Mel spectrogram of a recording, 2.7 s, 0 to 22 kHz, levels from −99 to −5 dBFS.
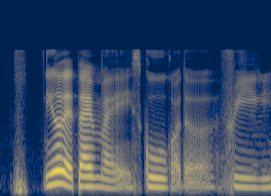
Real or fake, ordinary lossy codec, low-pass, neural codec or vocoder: real; none; none; none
